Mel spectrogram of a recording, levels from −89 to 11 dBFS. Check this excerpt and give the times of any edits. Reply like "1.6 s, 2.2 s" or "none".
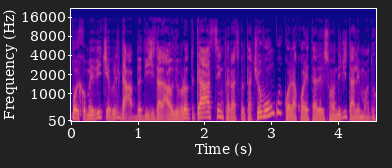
none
